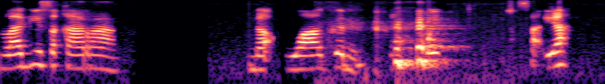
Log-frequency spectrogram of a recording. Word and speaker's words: Wagen: Ini kita nggak baca wagen lagi sekarang. Nggak wagen. Bisa ya. Tapi wagen. Wagen. Nggak ada V-nya.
